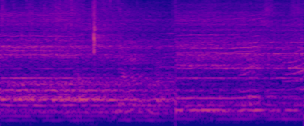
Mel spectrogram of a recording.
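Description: Quiet background music of sustained, choir-like held tones.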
